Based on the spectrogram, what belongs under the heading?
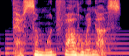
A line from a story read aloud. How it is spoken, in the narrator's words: Sammy said in a choked whisper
